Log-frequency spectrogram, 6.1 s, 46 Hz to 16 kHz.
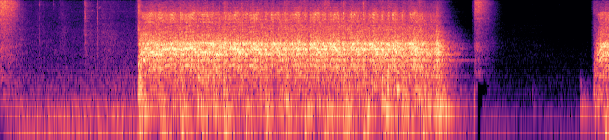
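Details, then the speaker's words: $250 Polaris Trail Boss 250 4x4 ATV compression test cranking: fast light spin, about two and a half chuffs a second, no firm push-back; about 70 psi versus 100+ wanted, owner suspects stuck rings or bad crank bearings. "about 70 pounds of compression since we've got low compression which is not good i'm guessing either the rings are stuck or the crank is bad one of the two"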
